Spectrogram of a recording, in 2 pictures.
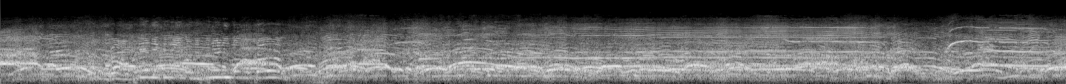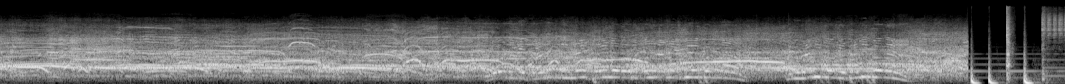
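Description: A large crowd of young men cheers and shouts loudly.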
